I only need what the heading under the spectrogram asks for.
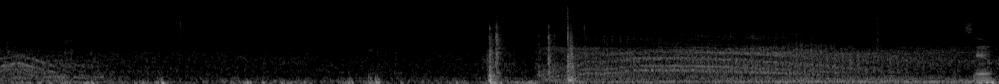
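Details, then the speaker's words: Tesla Model X falcon wing door after the service fix in February 2017 for creaking and misalignment that started after two weeks of ownership. A smooth, even motor whir rises and settles as the door travels, with no creak or squeak: normal operation. "no creaking from the doors anymore. Everything looks and sounds good."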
